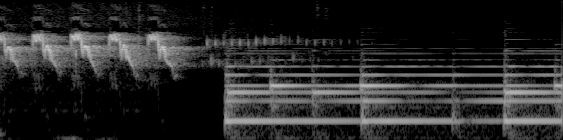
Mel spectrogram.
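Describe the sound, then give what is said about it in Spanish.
A small bird chirps rapidly, five or six bright descending tweets in about a second. It stops abruptly and a sustained, tonal musical passage with steady repeated notes takes over. “le gusta la música, eh, los pajaritos, eh, el sonido de cuando uno abre un paquete de papas fritas, esas cosas le gustan.”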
